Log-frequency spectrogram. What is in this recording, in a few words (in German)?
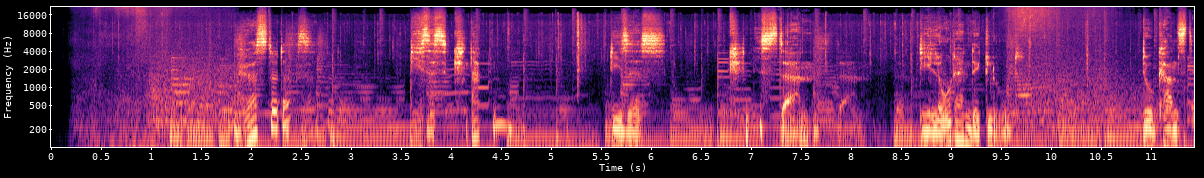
werbung stimmungsvoll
